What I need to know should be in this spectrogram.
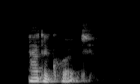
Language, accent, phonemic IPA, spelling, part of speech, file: English, Southern England, /ˈæd.ɪ.kwət/, adequate, adjective, LL-Q1860 (eng)-adequate.wav
- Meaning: Equal to or fulfilling some requirement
